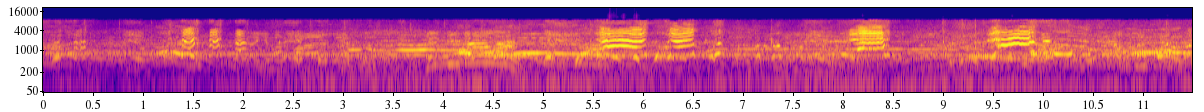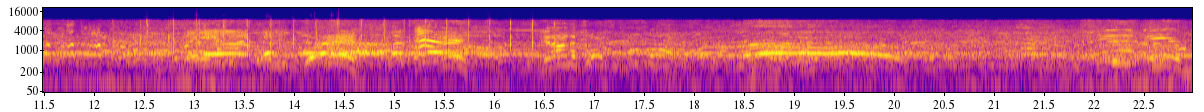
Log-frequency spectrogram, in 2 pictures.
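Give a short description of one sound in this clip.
A crowd of young people chatters and shouts close by outdoors.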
